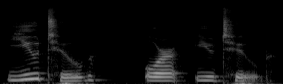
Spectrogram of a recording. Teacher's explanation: Think of the name of this very famous band and add a very light B sound at the end, YouTube. The stress can be on either syllable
